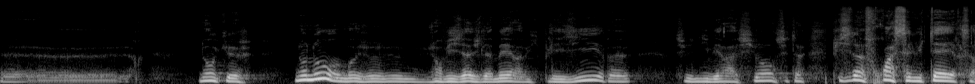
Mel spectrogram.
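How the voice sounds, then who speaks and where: A very slow, somewhat breathy delivery with a dark, mellow tone, ordinary pitch variation and long, frequent pauses. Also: man, medium pitch for a man. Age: 70s. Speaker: fasting retreat participant. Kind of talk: interview. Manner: halting, many repetitions.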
